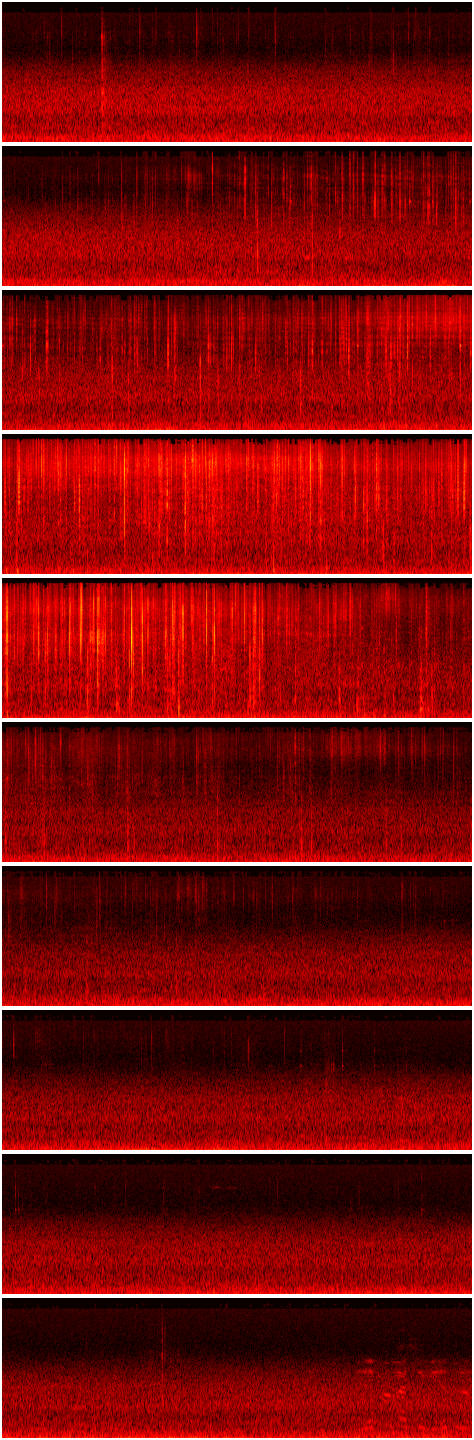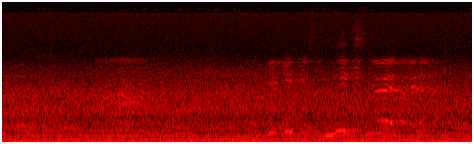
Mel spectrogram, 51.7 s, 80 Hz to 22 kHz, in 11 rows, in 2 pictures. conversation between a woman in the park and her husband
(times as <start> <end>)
45.8 51.4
